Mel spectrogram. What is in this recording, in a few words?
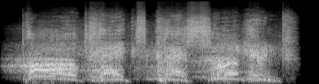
Surprised; Zariman Wraith; en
